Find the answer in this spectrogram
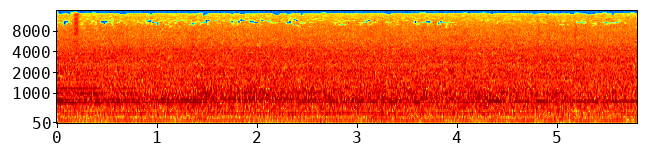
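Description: Steady running noise inside the driver's cab of a 500 series Shinkansen: an even hiss over a low hum, with faint steady tones that fade early on.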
